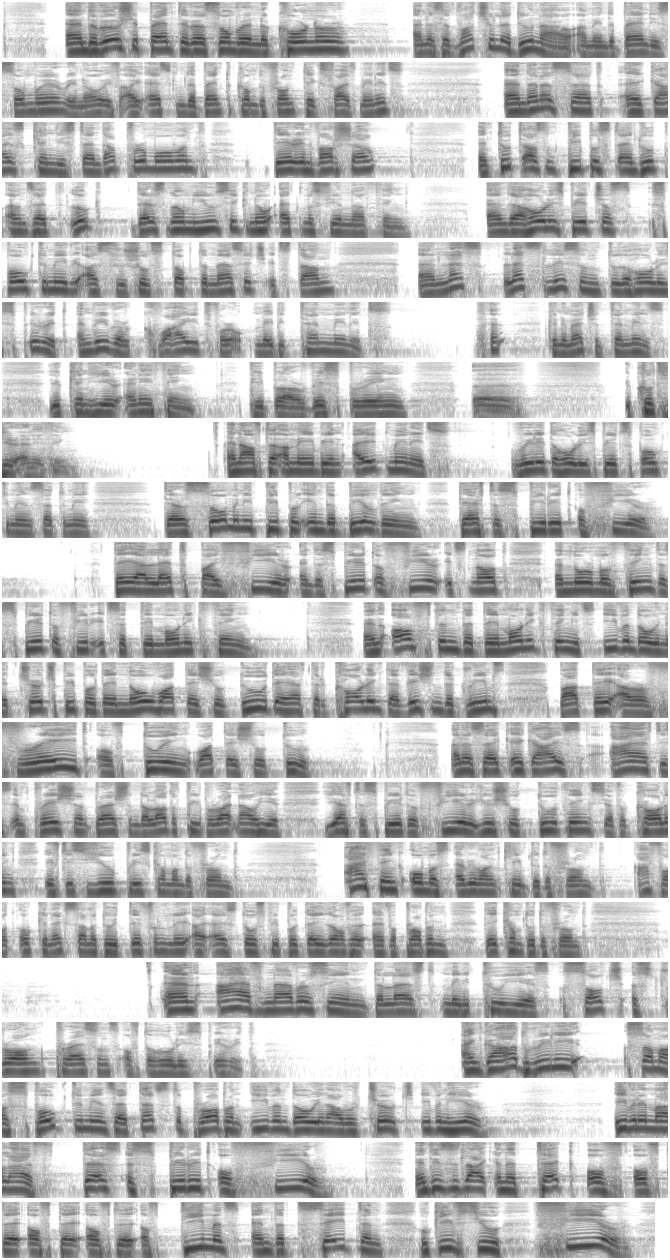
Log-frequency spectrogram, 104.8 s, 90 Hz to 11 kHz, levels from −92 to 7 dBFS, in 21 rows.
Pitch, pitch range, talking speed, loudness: 165 Hz, 150-185 Hz, 200 wpm, -28 LUFS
